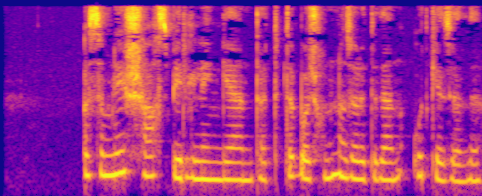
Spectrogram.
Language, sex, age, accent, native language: Uzbek, female, 18-24, Andijon, Uzbek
